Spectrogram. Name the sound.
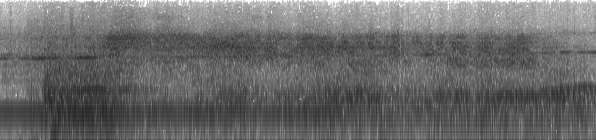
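rocket motors firing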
